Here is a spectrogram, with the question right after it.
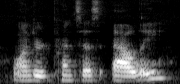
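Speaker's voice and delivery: ordinary delivery, nothing marked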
